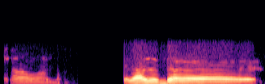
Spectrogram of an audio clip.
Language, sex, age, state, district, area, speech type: Tamil, male, 45-60, Tamil Nadu, Krishnagiri, rural, conversation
